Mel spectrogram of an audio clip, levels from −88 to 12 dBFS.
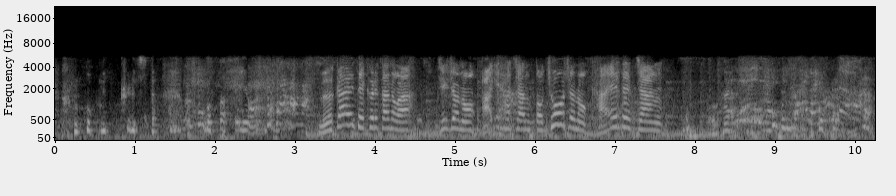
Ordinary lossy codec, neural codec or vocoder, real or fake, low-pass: Opus, 16 kbps; codec, 16 kHz, 8 kbps, FreqCodec, larger model; fake; 5.4 kHz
